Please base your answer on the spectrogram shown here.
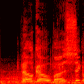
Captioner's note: thunder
